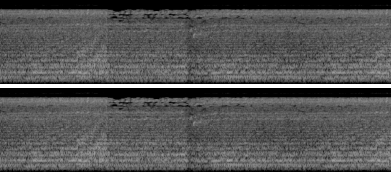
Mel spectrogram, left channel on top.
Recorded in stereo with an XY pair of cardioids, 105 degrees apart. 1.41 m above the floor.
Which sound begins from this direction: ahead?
A drone, at 0.0 s.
